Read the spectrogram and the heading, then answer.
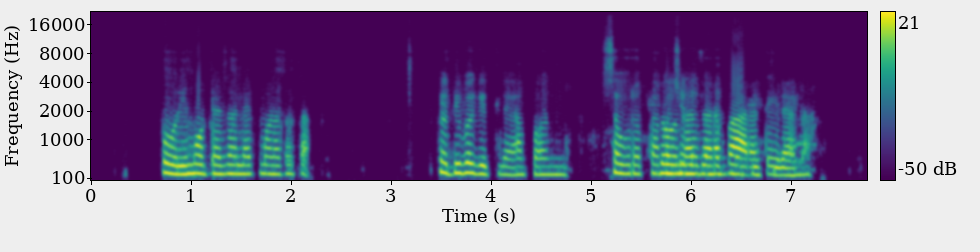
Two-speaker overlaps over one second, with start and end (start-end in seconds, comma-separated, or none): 5.7-7.2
